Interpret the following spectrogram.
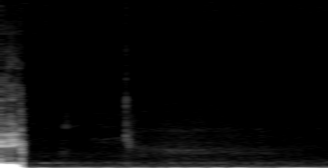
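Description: Near silence, with one faint click a little under a second in.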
